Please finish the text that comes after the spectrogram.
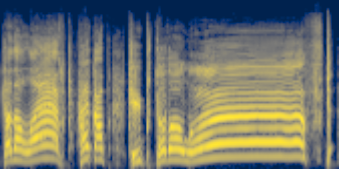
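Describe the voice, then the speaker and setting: A man voicing a loud, blustering male Viking teacher who shouts orders. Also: very high-pitched, slow, no room sound, dull audio, voice pushed up, exaggerated voice. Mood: furious.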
